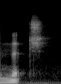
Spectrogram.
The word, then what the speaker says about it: niche: Yeah, no, but Americans say niche. I think. Niche. At least the girl that we listen to on YouTube. That one girl. She says niche.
